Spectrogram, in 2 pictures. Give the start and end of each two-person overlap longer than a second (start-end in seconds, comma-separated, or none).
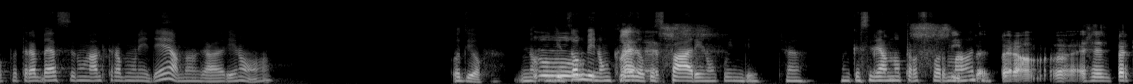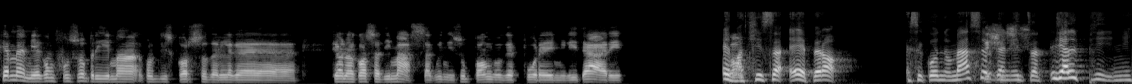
5.3-7.1, 8.7-9.9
